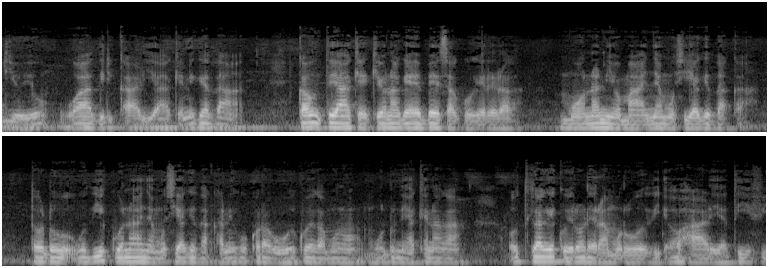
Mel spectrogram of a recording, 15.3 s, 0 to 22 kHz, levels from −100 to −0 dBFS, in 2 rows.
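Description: From start to finish the speech carries plainly audible MP3 compression damage, likely from encoding at a low bitrate that fits about 48 kbps. Starved of bits, the encoder discards all content above 11.2 kHz and drops weaker frequency lines that flicker in and out between frames, giving a watery, swirling edge to the sound. On a spectrogram this appears as a hard horizontal ceiling at 11.2 kHz with patchy, blocky gaps below it.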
